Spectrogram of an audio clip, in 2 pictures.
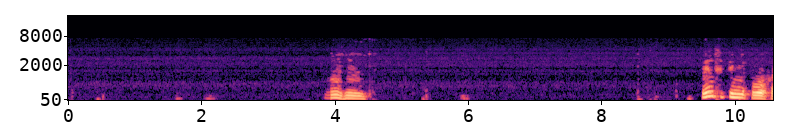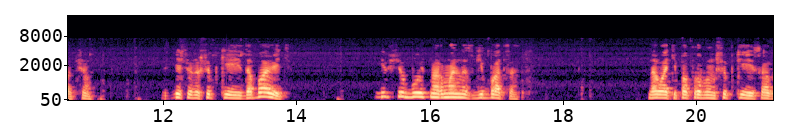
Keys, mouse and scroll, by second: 0.0 click, 0.7-4.5 middle drag, 4.5 scroll down 1, 5.4 scroll up 1, 5.5-8.6 middle drag, 9.1 scroll up 1, 9.3 middle click, 10.1 scroll up 1, 10.3 middle click, 11.1 shift+middle click, 12.2 scroll up 1, 12.3 scroll down 1, 12.8 middle click, 14.8-16.9 middle drag, 18.3 click, 19.9 click, 20.7 middle click.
